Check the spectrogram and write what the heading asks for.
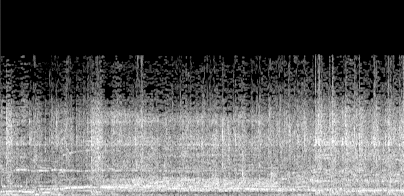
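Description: Band music playing continuously: an upbeat song with a melody line gliding over a steady beat.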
